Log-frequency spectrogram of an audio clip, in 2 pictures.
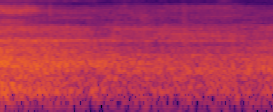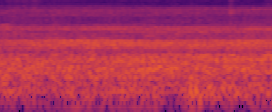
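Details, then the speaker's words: Dehumidifier (Vremi or Hense) running after startup, compressor on: steady even airy rush with soft hum, no knocks or rattles, warm air, freon audibly circulating; normal running. "Air is nice and warm. You can hear that freon going through the system."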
